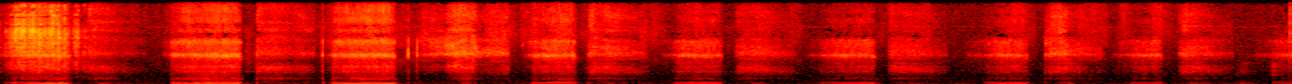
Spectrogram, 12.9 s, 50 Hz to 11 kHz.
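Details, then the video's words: Akua, a Bulldog, snores while napping: a long run of about eight regular snorts roughly every 1.5 seconds, loud buzzy rasps at first, then softer, shorter wheezing breaths. "Bulldog snoring"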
